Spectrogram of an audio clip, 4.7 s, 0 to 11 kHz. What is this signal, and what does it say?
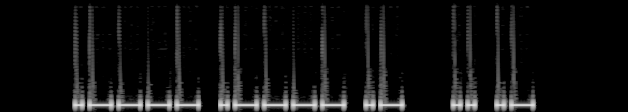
Morse code, heard as a keyed tone, about 22 wpm, 700 Hz. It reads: 11A IA
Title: Field Day Exchanges Encore - 22wpm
